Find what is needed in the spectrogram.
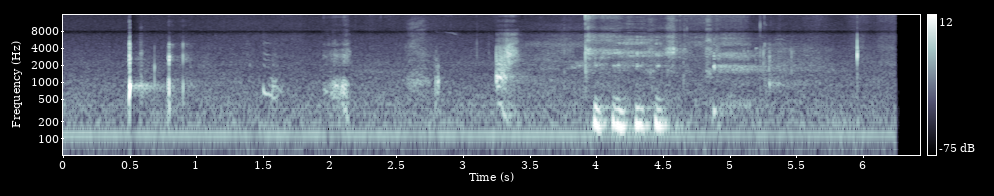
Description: less than twelve hours from being born she is already getting experience with the hiccups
